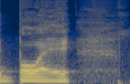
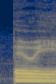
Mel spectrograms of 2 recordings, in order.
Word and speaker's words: buoy: about this one, because here I would say boy, whereas when I'm in the States I say buoy, and then I probably don't even pronounce it right then.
